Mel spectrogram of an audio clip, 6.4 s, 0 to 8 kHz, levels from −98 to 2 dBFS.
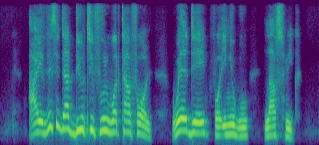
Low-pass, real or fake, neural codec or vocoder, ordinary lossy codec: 7.2 kHz; fake; codec, 16 kHz, 1.1 kbps, Voila-Tokenizer; none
